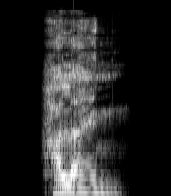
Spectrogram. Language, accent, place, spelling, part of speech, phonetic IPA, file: German, Germany, Berlin, Hallein, proper noun, [ˈhalaɪ̯n], De-Hallein.ogg
- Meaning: a municipality of Salzburg, Austria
